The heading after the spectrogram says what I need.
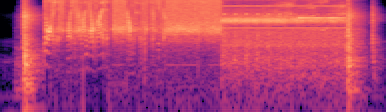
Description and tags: Tape recorder rewind (Fanmade)
All right, my first contribution and I hope I will be able to help you with some more good sound effects on the way. Here's a sound effect of a cassette tape being rewound in a tape recorder, although I kinda tweaked with the effect. Hope you like it, fellas.
reverse, tape, record, recorder, cassette, effect, playback, electric, freaky, reel-to-reel, sound, lo-fi, machine, sfx, rewind, player, noise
